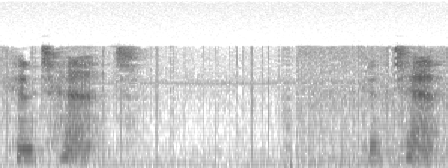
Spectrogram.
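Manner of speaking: "content" said kun-TENT; "content" as in satisfied, kun-TENT; second-syllable stress. Shown as a demonstration. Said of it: "you say it differently".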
